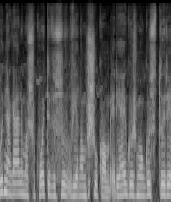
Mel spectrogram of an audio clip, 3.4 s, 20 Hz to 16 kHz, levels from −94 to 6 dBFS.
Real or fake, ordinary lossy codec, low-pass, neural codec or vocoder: real; AAC, 48 kbps; 14.4 kHz; none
